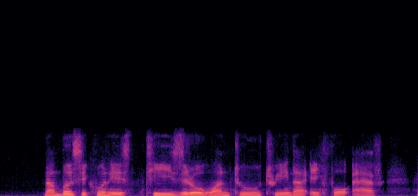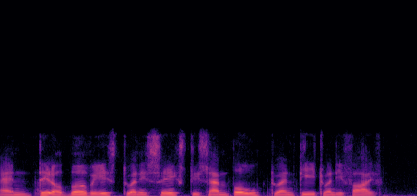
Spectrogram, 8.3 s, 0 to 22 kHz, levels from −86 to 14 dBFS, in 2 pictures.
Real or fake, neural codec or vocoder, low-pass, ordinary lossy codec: fake; vocoder, 22.05 kHz, 80 mel bands, Vocos; 7.2 kHz; Opus, 16 kbps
